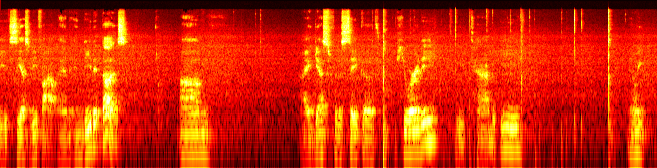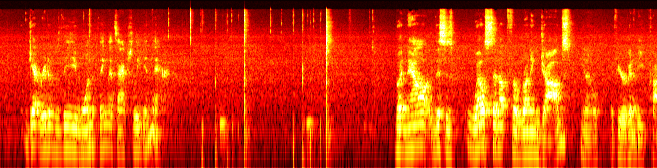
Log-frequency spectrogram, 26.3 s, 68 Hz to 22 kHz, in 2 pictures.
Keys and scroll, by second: 5.1 Return, 7.6-11.7 typing, 12.1 Return, 14.7 d, 16.7 Escape, 17.4 shift+;, 17.7 shift+w, 18.0 Return, 18.5 Escape, 18.9-19.9 typing.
